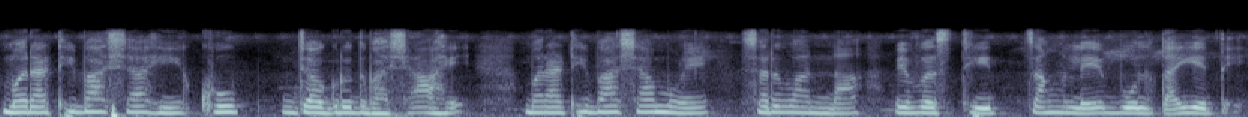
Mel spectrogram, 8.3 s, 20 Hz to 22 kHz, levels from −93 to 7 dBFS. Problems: constant background noise, background conversations at intervals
